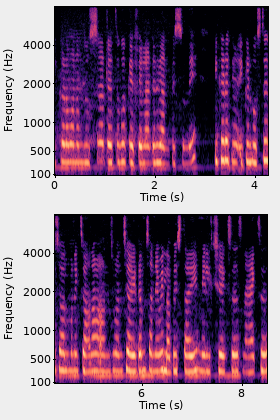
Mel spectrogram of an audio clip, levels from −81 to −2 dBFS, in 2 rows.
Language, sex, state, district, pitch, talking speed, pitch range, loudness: Telugu, female, Telangana, Nalgonda, 295 Hz, 140 wpm, 285-310 Hz, -17 LUFS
